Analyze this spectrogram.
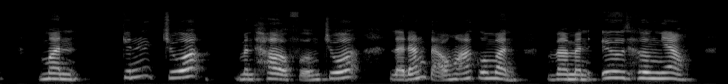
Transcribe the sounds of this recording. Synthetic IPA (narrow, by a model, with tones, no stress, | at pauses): mi˨˩ŋ̟ | kï˨˦ŋ̟t͡ɕu˨˦ə | mï˨˩ŋ̟t̪ʰəː˨˩fɨ̰˧˨əŋt͡ɕu˨˦əlaː˨˩ɗaː˨˦ŋt̪a̰ː˧˨wɦwaː˨˦ku˧˩əmï˨˩ŋ̟ | vaː˨˩mï˨˩ŋ̟ʔi˧əwt̪ʰɨ˧əŋɲa˧w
